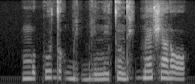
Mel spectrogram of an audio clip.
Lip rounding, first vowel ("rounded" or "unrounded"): rounded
